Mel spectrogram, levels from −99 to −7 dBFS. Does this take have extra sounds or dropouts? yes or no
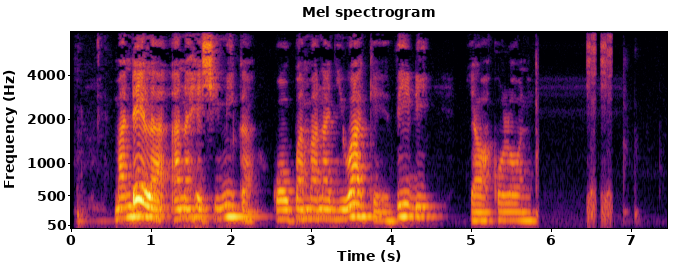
yes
